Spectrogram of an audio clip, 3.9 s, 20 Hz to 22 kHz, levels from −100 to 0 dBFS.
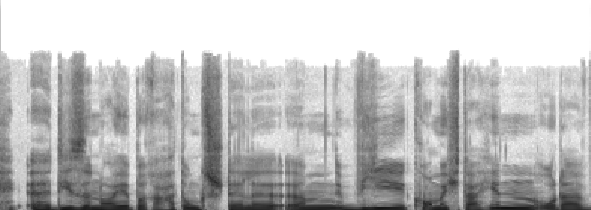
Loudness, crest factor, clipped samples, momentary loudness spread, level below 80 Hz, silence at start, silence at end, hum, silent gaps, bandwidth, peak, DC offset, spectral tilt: -17 LUFS; 12 dB; under 0.1%; 5 LU; -60 dBFS; 0 s; 0 s; none; none; 16 kHz; -4 dBFS; under 0.1%; -5.5 dB/octave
